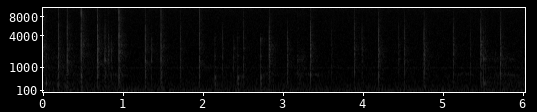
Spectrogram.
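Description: Long nails tap and scratch the cover of a glossy paper magazine lying flat, giving about 27 quick, crisp, bright clicks with almost no ring. Faint scratchy rustles fill the gaps between taps, over a quiet background with a faint steady tone.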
